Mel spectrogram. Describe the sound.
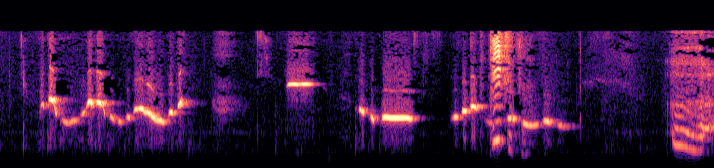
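Someone whistles like a small bird, a run of warbling, chirpy phrases with quick pitch slides and trills, broken by short pauses. No one speaks.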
